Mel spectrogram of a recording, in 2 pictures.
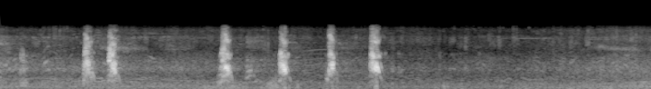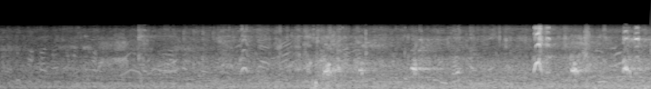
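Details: Playful chase among a small pack of pet dogs, beagles, Boston terrier, Jack Russell, chihuahua and puggle; half a dozen quick high barks early on, then a rising muddle of movement and faint voices with scattered yips.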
